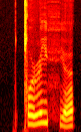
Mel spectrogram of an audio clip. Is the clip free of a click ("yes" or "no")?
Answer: no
